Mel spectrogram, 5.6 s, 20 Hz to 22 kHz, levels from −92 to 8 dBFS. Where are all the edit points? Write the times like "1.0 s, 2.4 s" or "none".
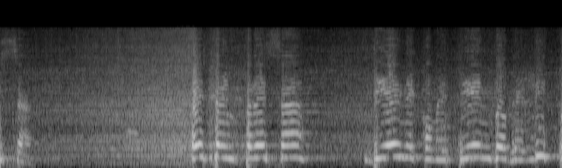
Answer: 4.7 s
